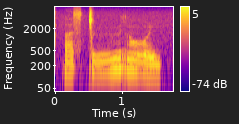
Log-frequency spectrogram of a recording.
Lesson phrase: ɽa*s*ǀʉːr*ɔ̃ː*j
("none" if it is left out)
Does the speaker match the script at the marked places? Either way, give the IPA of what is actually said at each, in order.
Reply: s, ɔ̃ː

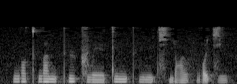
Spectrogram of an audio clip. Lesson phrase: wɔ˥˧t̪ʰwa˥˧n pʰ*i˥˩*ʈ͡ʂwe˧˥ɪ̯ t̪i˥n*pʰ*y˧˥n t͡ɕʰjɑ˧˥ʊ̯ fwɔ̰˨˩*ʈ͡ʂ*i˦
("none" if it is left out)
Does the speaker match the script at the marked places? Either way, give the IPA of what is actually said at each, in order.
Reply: y˥˩, pʰ, t͡ɕ

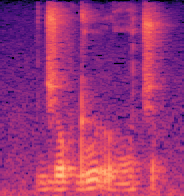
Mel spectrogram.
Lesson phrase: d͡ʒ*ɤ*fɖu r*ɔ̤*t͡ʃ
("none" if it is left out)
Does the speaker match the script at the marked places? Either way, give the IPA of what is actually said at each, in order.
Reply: ɤ, ɔ̤

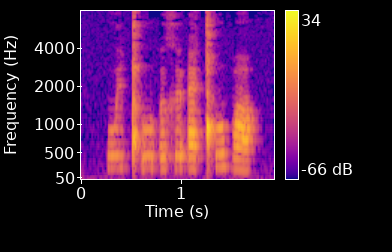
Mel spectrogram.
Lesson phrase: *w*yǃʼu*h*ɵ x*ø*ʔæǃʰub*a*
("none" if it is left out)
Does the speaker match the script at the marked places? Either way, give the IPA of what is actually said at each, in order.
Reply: w, ʔ, ø, ɑ

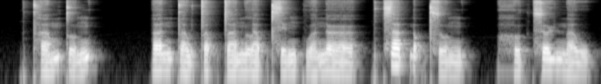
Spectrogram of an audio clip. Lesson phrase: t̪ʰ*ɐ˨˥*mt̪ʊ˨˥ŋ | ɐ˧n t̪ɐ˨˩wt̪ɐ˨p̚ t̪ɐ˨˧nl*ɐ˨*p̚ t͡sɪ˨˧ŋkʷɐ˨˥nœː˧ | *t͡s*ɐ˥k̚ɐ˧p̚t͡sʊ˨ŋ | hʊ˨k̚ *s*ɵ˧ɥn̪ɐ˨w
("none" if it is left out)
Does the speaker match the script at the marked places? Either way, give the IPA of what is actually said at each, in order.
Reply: ɐ˨˥, ɐ˨, t͡s, s

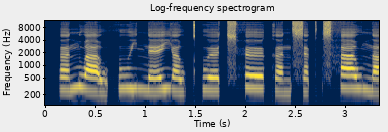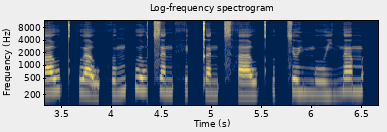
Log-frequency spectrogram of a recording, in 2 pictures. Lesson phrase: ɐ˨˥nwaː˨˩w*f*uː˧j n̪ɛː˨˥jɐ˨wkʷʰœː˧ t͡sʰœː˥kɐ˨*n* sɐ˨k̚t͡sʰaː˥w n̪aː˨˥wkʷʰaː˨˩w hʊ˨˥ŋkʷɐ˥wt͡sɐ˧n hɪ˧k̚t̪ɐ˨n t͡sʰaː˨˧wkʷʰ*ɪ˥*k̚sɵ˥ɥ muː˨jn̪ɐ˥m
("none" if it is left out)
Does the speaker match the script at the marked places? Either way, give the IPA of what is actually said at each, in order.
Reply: h, n, ɪ˥

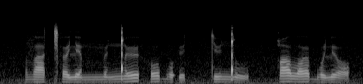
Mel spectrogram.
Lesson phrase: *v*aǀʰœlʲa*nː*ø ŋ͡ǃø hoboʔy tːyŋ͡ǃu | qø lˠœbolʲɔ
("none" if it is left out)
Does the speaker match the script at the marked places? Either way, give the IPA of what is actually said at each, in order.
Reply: v, mː

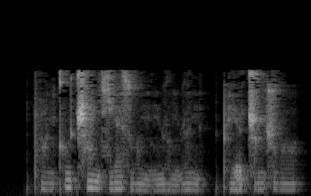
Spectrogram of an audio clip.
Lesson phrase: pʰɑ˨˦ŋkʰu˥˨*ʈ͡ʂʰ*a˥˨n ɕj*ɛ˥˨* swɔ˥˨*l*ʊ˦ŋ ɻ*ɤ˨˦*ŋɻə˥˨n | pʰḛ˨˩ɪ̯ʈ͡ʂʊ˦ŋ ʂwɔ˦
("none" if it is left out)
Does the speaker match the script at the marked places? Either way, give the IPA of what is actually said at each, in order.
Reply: ʈ͡ʂʰ, ɛ˥˨, n̪, ɤ˨˦

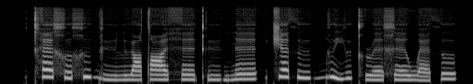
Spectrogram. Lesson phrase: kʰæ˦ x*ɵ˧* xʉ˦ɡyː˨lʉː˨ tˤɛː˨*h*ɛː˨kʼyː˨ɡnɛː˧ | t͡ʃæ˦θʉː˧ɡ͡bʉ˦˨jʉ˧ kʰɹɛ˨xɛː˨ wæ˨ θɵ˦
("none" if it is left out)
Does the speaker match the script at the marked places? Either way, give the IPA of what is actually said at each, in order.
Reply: ɵ˧, h

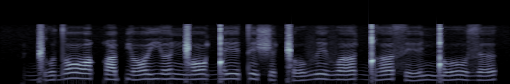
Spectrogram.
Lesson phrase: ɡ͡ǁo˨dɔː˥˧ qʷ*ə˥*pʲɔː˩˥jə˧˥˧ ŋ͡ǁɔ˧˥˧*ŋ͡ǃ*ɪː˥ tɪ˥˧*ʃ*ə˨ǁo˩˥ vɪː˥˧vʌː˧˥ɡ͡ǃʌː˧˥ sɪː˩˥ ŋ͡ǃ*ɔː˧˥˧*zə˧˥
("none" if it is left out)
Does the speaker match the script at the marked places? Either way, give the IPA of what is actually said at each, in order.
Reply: ə˩˥, ŋ͡ǃ, ʃ, oː˧˥˧

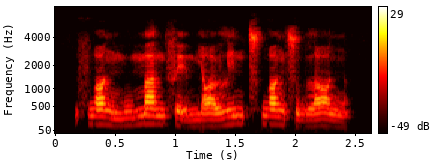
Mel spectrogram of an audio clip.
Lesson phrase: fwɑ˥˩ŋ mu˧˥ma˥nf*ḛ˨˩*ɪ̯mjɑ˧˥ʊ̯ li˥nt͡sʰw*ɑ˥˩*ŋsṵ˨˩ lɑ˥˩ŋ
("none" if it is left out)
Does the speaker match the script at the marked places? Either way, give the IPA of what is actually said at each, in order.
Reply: ḛ˨˩, ɑ˥˩

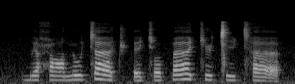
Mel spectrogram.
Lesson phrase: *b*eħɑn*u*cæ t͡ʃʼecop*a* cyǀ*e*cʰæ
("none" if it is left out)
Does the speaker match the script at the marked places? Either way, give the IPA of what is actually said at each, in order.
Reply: b, u, æ, i

